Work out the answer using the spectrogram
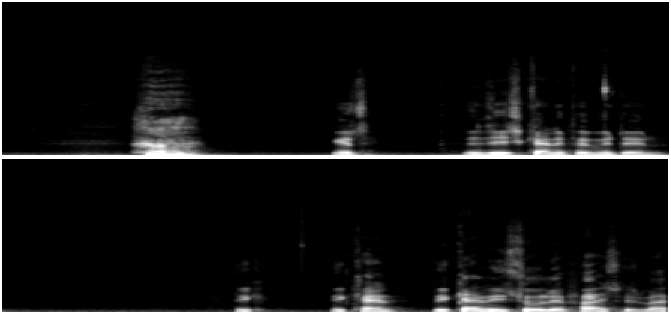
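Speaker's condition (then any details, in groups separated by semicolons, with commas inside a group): Brain injury; spasticity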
